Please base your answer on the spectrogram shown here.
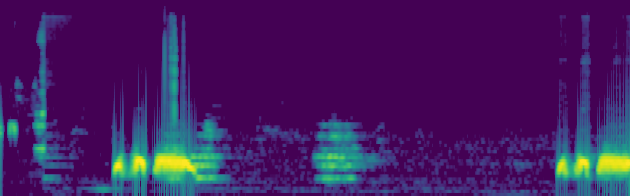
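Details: Spotted dove used as a lure to attract wild doves. Two phrases of double short coos and a long low note, the second cut off. Fainter tonal sounds fall between the phrases.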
